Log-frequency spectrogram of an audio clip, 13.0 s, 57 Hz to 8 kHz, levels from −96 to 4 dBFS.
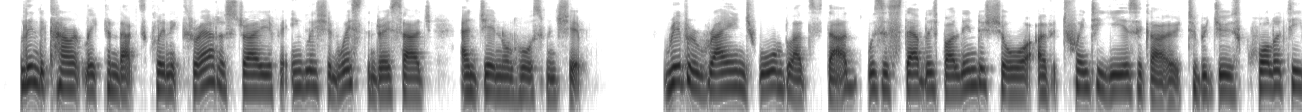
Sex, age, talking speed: female, 50-69, 145 wpm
